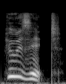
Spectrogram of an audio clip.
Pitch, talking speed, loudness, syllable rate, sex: 300 Hz, 270 wpm, -15 LUFS, 6.1 syllables/s, female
